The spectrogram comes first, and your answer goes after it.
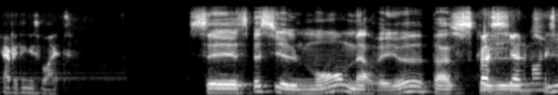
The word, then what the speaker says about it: merveilleux: Merveilleux. Would you spell it? M-E-R... Good. Could you tell me why M-E-R is pronounced mer? The R makes the E go high.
